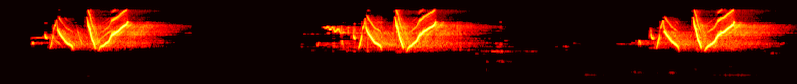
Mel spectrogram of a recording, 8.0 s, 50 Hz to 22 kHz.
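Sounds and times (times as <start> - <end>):
bird singing sharp up-and-down sweeping whistles: 0.3 - 1.9, 3.0 - 5.2, 6.2 - 7.9.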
